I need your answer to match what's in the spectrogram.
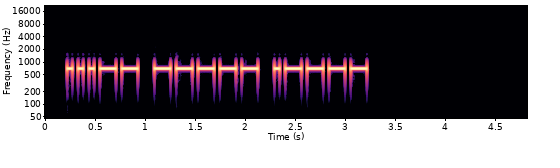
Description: Morse code, heard as a keyed tone, about 22 wpm, 700 Hz. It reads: 301
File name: Three Letter-Number Combinations - 22wpm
